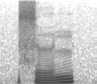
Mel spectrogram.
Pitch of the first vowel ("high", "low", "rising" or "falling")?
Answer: rising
